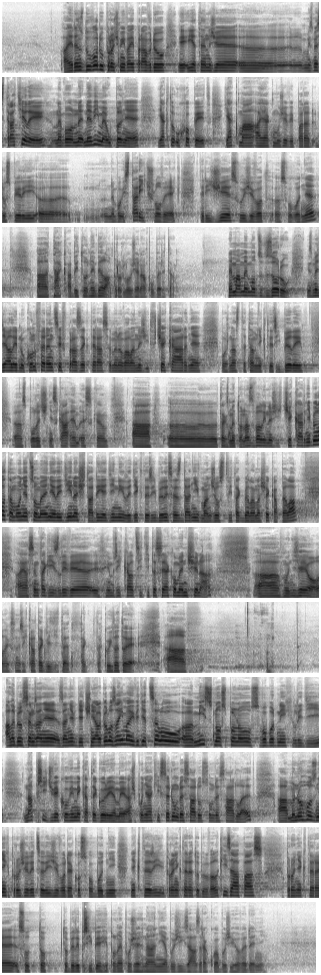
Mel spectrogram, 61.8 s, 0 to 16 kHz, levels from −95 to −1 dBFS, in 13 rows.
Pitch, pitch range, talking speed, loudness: 140 Hz, 130-160 Hz, 170 wpm, -18 LUFS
